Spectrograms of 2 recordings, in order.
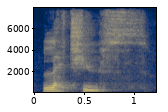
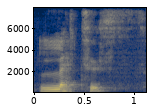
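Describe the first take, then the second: First: The second syllable has an 'oo' vowel. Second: The second syllable has a short 'i' vowel. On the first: The speaker calls it wrong. "they get confused and say oos" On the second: The speaker calls it right. "it's that I sound again, that short I"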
